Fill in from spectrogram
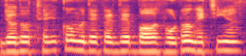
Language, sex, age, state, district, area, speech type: Punjabi, male, 30-45, Punjab, Rupnagar, rural, spontaneous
